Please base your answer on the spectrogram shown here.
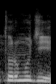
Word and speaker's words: Tirmidzi: agama riwayat Imam al-bukhari What Tirmidzi atau What turmudzi orang sini bacanya turmudzi Ya terbukti Hai Nendi I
